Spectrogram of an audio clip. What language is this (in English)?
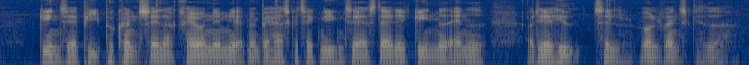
Danish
